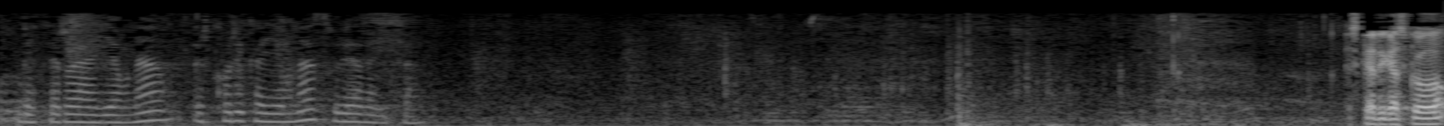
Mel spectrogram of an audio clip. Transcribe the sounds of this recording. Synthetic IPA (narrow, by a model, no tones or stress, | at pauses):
be̞seraʝawnaeɾkoɾekaʝawnasuɾe̞aβajt͡sa | e̞skerikasko̞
